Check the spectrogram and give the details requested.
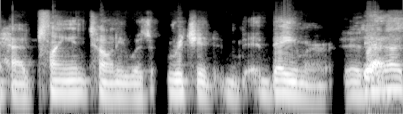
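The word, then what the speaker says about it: Beymer: and then you had playing tony was richard baimer yeah i pronounced it yes beamer and and did they not get along what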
